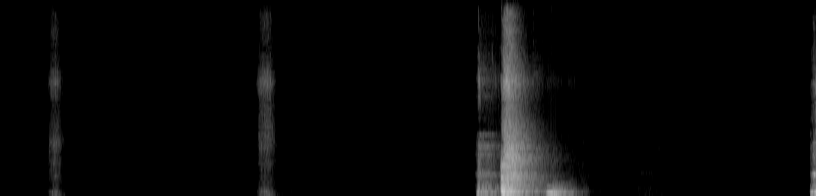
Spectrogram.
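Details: Simulated, acted cold sneeze from a woman who caught a cold after being soaked in a storm: two soft breathy intakes, then one forceful wet sneeze with a short voiced release.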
